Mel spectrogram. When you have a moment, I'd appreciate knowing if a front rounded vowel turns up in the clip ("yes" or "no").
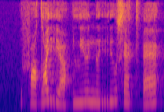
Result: yes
